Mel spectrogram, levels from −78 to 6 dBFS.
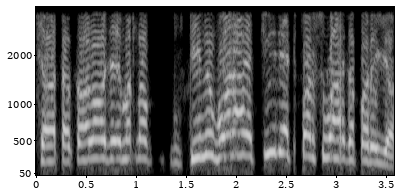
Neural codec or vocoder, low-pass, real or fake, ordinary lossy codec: codec, 16 kHz, 8 kbps, FreqCodec, smaller model; 3.6 kHz; fake; none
